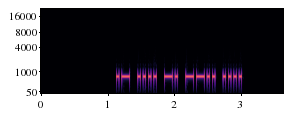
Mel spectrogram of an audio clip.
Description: Morse code, heard as a keyed tone, about 30 wpm, 700 Hz. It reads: AHNZH
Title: Code Groups - 5 Letters - 30wpm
